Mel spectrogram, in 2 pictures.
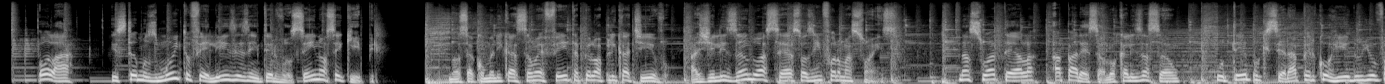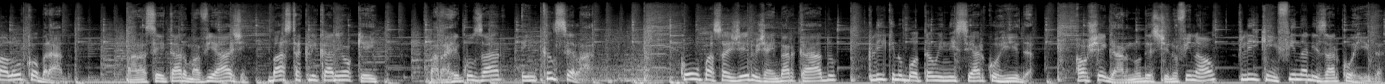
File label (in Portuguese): elearning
